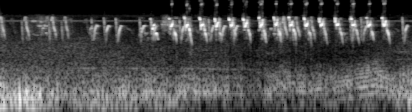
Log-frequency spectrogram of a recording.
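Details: Bar-winged prinia (ciblek kristal), a songbird used as a tutor for competition birds, sings a rapid chattering series of high, sharp chips, quickening into regular repeated notes in the second half.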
